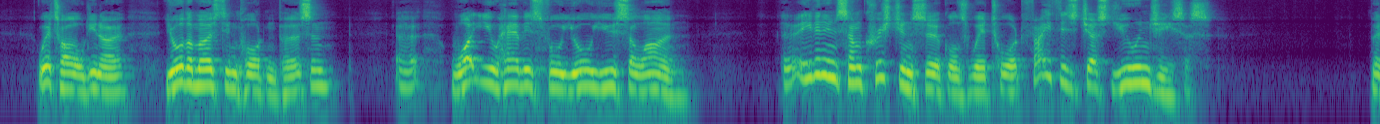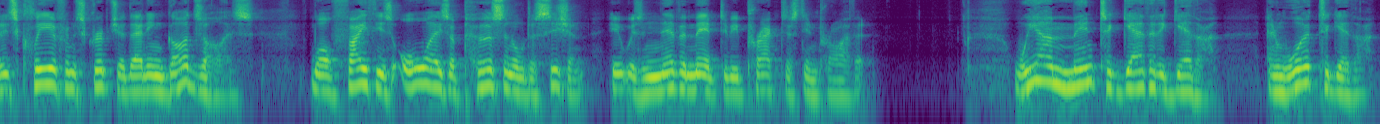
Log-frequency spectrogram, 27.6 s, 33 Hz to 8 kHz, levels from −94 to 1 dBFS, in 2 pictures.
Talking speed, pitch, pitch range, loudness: 145 wpm, 155 Hz, 135-180 Hz, -18 LUFS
